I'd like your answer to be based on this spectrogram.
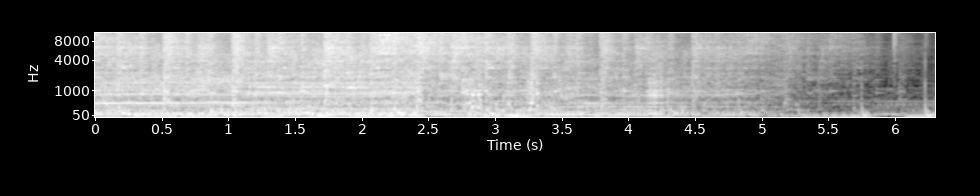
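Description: Four-wheel-drive off-road race cars of over 500 horsepower, such as the Ford Focus, Subaru WRX, Lancer Evolution and Ford Mustang, roar in Gran Turismo Sport. A loud, steady engine drone with tonal revs fades slightly toward the end.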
